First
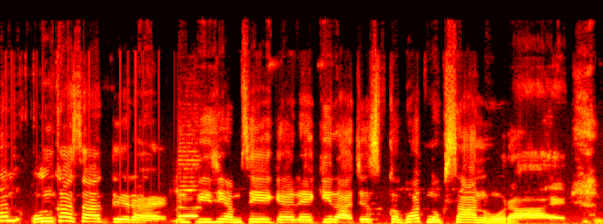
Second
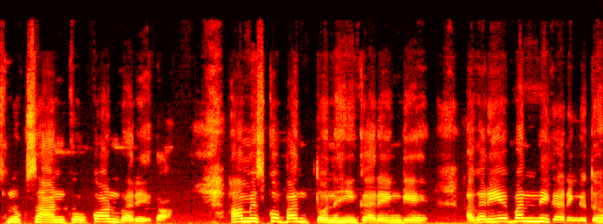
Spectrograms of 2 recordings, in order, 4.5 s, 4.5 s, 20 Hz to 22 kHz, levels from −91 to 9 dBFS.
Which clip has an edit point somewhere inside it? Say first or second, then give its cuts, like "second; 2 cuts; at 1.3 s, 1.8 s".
first; 1 cut; at 1.3 s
